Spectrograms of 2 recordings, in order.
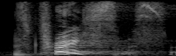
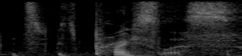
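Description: First: High, bright delight with a rise; excited. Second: Hushed, breathy delight; whisper. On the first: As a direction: burst out with glee. Repeats with delight. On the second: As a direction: whisper it like a secret treat. Savoring the murderer's face. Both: Real, not acted.

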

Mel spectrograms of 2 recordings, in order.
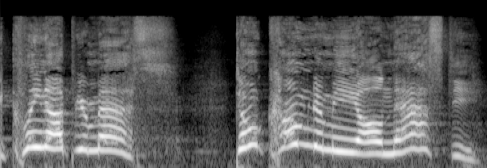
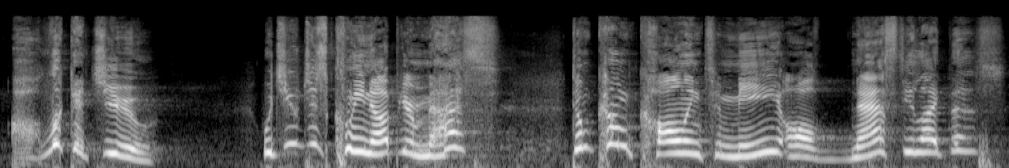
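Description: First: High, slow, loud scolding; mock-shout the rejection at the child; disgusted dad scolding his toddler; harsh rejection. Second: Higher, slow and disdainful; mock disgusted dad turning the child away; disgusted scolding. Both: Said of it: "I didn't say".

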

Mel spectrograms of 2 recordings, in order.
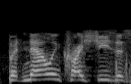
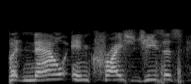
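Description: First: Said in the usual way. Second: Slow, with now leaned on hard; stress on now. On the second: Real, not acted. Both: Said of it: "again, but now".

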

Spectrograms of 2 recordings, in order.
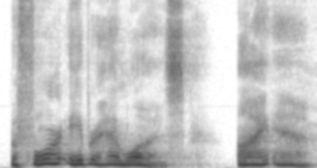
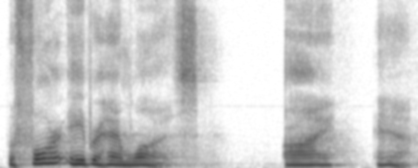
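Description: First: Said in the usual way. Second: Before Abraham was, I am, said slow with a pause before I, fading soft on am; slow hushed emphasis. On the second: Shown as a demonstration. Preacher savours Jesus' claim to the congregation, slow and hushed. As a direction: let I am land slow and hushed.

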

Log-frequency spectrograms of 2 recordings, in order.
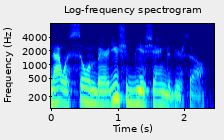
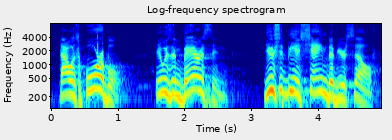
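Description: First: Much softer, lower shaming; hushed mock scolding. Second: Loud, higher-pitched shaming rant; mock scolding. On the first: God as wrongly imagined, shaming us for mistakes, hushed scolding. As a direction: scold under the voice, low and subdued. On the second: Father shaming his kids over saved diapers, loud mock scolding. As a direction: play the outraged parent, hammering each phrase.

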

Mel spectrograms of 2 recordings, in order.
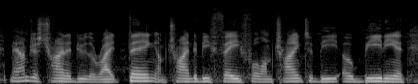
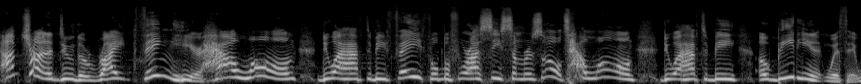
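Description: First: Low, quick tired sigh of a thought; a hint of a discouraged believer thinking; weary inner voice. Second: High, exasperated plea to heaven; lightly acted impatience with God; pleading believer. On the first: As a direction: mutter it to yourself, low and worn down. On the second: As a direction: argue with God, voice raised up high.

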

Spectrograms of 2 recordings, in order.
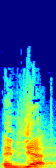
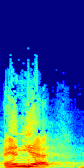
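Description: First: Said in the usual way. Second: And yet said higher and firmer, weight on and; emphatic repeat. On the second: Real, not acted. Preacher turning the point for the congregation, emphatic and yet. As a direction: lift and yet to press the point home.

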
